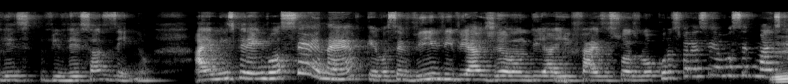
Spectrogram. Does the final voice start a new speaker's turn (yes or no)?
yes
